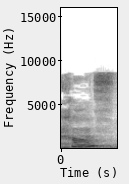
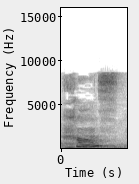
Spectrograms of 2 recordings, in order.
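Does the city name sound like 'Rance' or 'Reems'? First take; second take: Rance; Rance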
